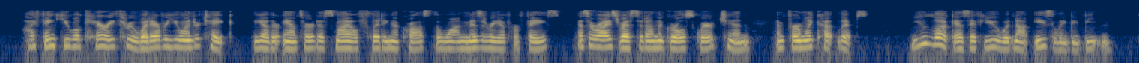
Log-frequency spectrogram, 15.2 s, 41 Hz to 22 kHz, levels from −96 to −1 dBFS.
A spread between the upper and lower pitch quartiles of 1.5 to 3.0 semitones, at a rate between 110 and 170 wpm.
No: average, 2.7 semitones; average, 180 wpm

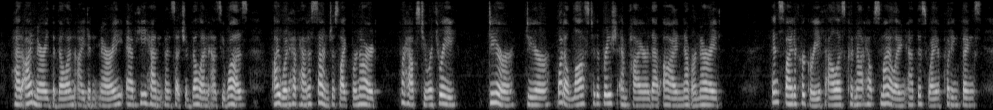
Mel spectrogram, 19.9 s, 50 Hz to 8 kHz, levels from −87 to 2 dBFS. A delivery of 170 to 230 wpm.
Yes: average, 180 wpm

